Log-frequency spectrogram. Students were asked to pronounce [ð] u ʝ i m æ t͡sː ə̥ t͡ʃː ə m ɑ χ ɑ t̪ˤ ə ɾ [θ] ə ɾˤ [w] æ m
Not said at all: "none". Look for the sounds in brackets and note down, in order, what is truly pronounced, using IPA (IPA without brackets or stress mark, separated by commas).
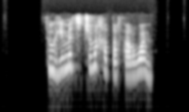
θ, θ, w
